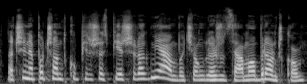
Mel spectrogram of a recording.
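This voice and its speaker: A woman's voice: on the high side, quick pace. A woman giving a personal faith testimony to a group of women, chatty and confiding, laughing at her own stories. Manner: chatty and confiding, ends phrases with "nie?".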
